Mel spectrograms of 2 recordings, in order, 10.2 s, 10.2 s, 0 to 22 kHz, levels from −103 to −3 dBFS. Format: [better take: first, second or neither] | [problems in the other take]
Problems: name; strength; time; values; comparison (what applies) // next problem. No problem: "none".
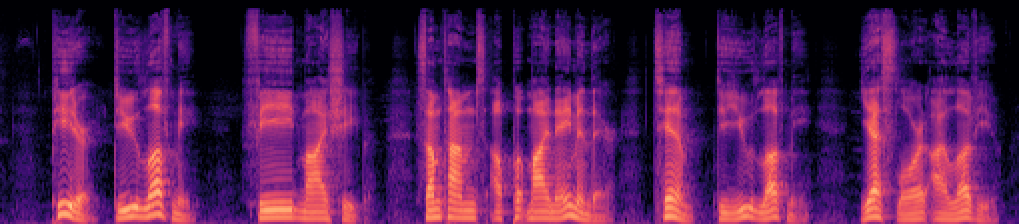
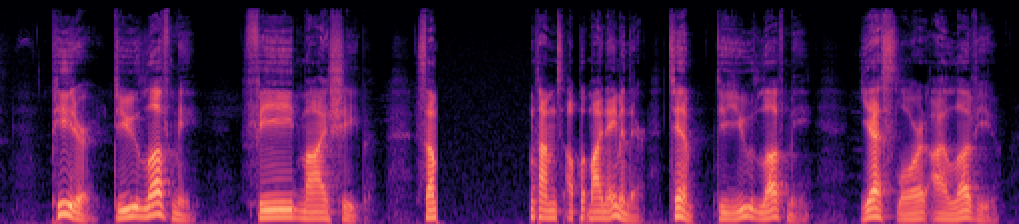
first | audio freezing; at 4.5 s for 1 s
